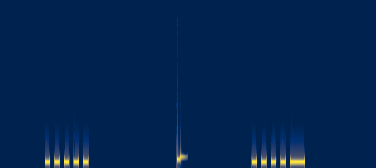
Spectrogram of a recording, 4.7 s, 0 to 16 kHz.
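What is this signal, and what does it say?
Morse code, heard as a keyed tone, about 20 wpm, 700 Hz. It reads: 5 4
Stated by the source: Single letter and number Morse drill at 20 wpm, from N4LCD.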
